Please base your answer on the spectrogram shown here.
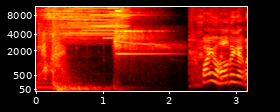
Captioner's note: distant cry of a red-tailed hawk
